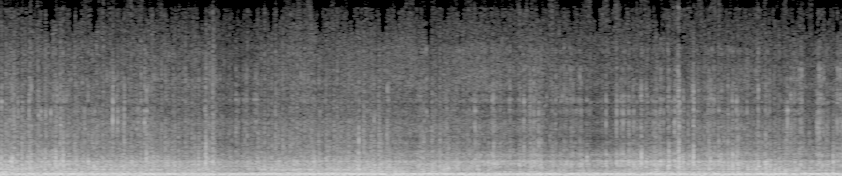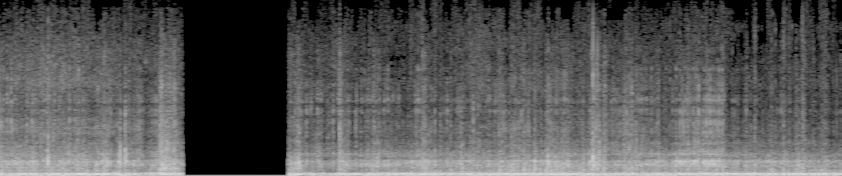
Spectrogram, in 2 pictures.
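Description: Luge cart wheels rolling fast over a concrete track: a loud, steady low rumble with a constant hum. It cuts out for about a second roughly ten seconds in, then carries on.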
